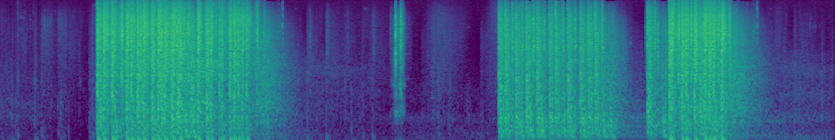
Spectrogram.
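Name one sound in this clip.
Gunfire rattles in loud rapid bursts.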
